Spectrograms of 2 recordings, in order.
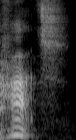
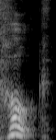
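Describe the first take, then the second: First: The name ends with a 'ch' sound. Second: The name ends with a throaty 'kh' sound. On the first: The speaker calls it wrong. "that's not Hotch" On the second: The speaker calls it right. "pronounce that C H like a oak"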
